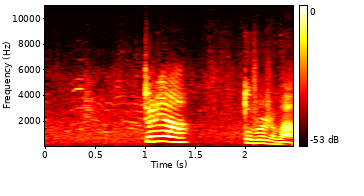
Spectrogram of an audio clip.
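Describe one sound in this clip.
A young woman speaks a few short words close by.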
